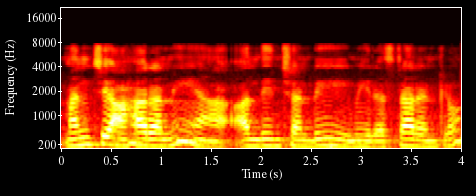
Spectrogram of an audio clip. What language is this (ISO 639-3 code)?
tel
